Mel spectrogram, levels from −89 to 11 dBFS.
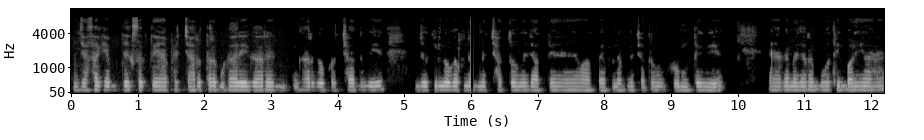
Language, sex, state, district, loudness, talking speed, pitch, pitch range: Hindi, male, Bihar, Jahanabad, -28 LUFS, 205 wpm, 140 Hz, 135-145 Hz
